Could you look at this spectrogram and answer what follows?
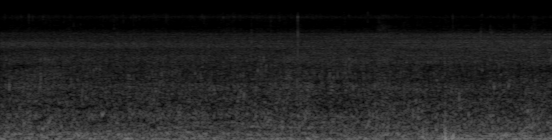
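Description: Steady rush of flowing river water, with a brief low bump about four and a half seconds in.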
